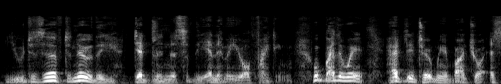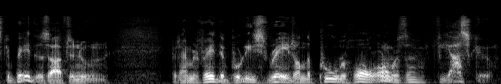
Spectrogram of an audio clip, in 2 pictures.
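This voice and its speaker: An actor in a radio detective drama playing an eccentric older doctor, a grave scholarly sleuth who speaks in a ponderous, theatrical way, with a gravelly, husky voice. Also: male voice, lowish voice, very animated, a little fast, full character voice. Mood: dry, grave.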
